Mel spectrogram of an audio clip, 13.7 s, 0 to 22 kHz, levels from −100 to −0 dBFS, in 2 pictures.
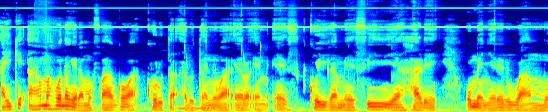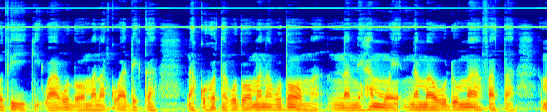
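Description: A speech recording with USB whine running through its full length. A thin, steady tone sits at 8 kHz, roughly 25 dB below the speech. The whine comes from the USB bus's 125-microsecond microframes drawing current in bursts, which leaks into the audio through shared power or ground.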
